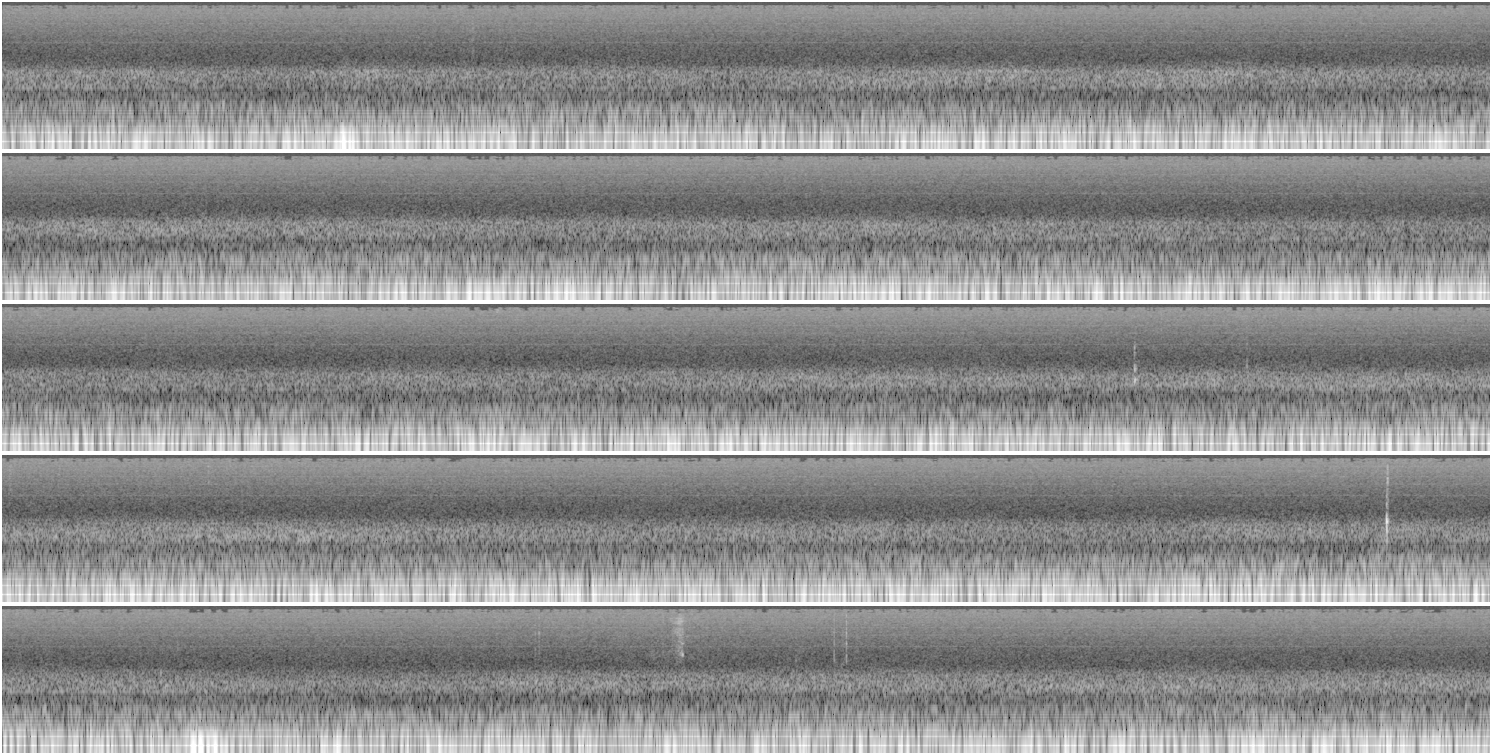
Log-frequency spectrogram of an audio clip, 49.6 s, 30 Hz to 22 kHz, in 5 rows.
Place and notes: Dorridge, West Midlands, UK - Garden 20
3 minute recording of my back garden recorded on a Yamaha Pocketrak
